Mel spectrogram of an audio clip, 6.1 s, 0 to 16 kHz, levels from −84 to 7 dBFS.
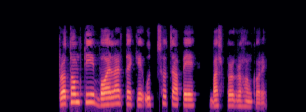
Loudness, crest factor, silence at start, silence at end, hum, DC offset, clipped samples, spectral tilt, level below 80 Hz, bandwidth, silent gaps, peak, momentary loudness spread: -19 LUFS; 18 dB; 1.15 s; 0.85 s; none; under 0.1%; under 0.1%; -5.5 dB/octave; -64 dBFS; 7.6 kHz; 3.07-3.12 s, 4.00-4.18 s; -2 dBFS; 11 LU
